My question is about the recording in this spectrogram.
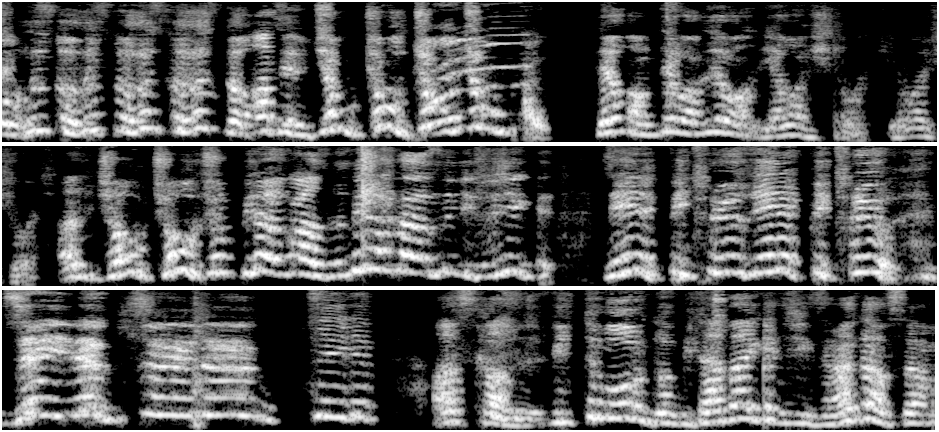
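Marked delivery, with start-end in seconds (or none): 0.2-2.8 high, urgent cheering; mother cheering her son in a race; excited cheering. Real, not acted. 3.8-4.9 much softer, lower "yavaş"; soft caution. Real, not acted. Calming child eating too fast. 5.0-11.3 mother shouting her daughter's name at the finish; excited shouting. Real, not acted. Shouting encouragement at race end.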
